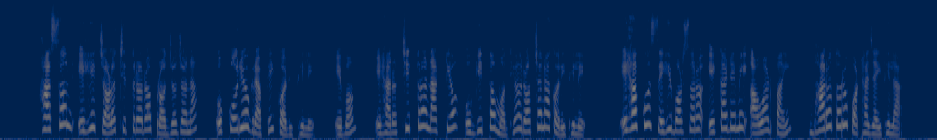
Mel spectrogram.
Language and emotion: Odia, neutral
